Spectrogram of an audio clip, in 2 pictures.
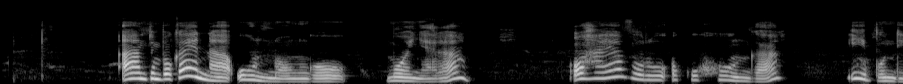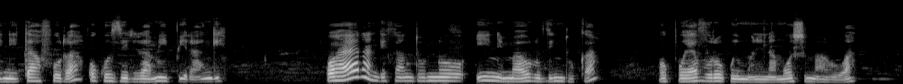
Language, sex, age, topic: Oshiwambo, female, 25-35, agriculture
